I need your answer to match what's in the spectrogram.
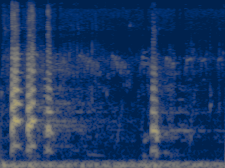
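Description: Trumpeter Swan giving loud, nasal, horn-like honks, three quick notes then a fourth after a pause, over a low steady hum.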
